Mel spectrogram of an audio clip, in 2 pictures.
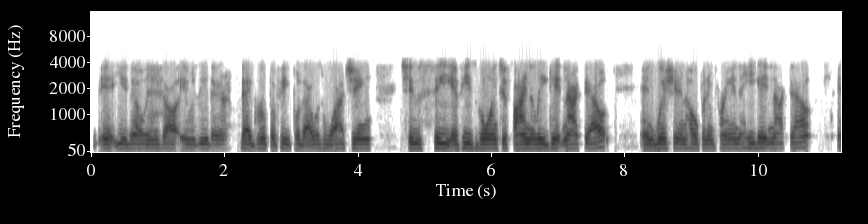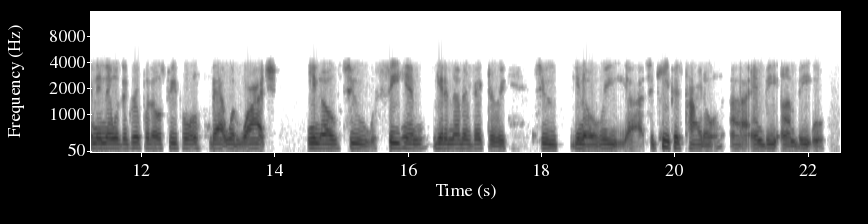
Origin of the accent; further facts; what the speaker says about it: Stockton, California, United States; moved away as an adult; now in Sacramento, United States; I'm originally from Stockton, California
